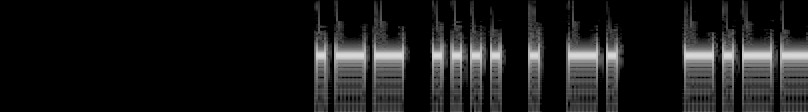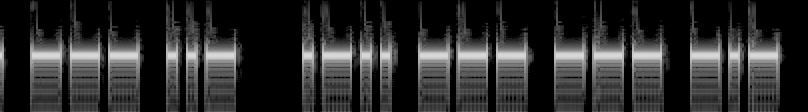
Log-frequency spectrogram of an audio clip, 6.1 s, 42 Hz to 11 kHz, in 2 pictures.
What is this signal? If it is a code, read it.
Morse code, heard as a keyed tone, about 34 wpm, 700 Hz. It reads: WHEN YOU LOOK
